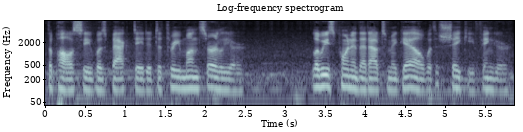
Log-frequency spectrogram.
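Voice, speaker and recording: A man reads a scripted horror tale in a fairly low voice with a crisp, forceful edge. His delivery is dramatic and measured. A faint layer of noise sits behind the narration. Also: little pitch movement.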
